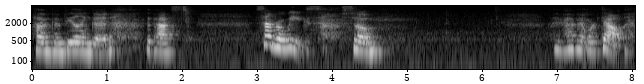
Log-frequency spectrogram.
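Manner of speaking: winded, breathing hard. Just after finishing a workout, talking about not working out lately: out of breath. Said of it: "I'm very out of breath".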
